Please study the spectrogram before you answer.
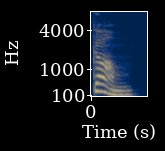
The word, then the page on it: gum: British English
